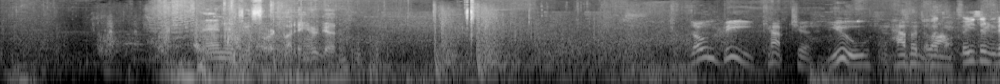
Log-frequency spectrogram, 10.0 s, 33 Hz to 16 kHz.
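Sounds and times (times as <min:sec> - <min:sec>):
video game noise: 0:00.0 - 0:09.9
gunfire in a video game during a Control match: 0:01.5 - 0:06.9
speech: 0:02.2 - 0:03.7, 0:06.9 - 0:09.9.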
